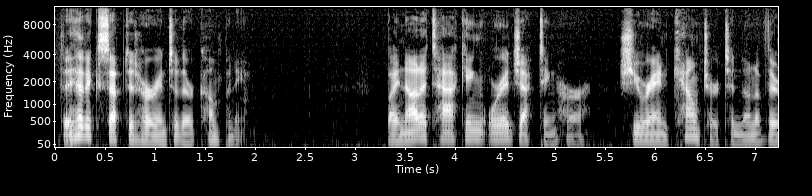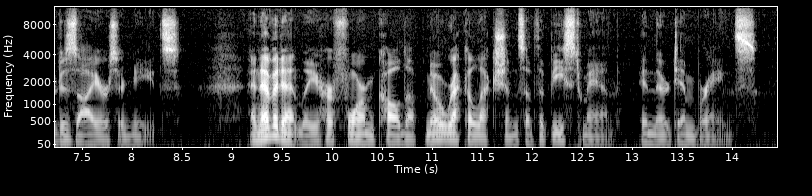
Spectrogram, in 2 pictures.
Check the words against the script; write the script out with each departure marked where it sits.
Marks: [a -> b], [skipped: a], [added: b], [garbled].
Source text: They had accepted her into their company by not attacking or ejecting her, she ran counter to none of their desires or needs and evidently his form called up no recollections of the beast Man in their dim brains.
They had accepted her into their company by not attacking or ejecting her, she ran counter to none of their desires or needs and evidently [his -> her] form called up no recollections of the beast Man in their dim brains.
